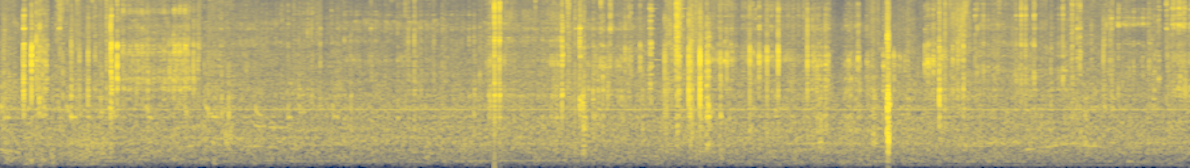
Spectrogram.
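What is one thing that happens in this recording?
A metal scraper scrapes and rasps against a metal frame.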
